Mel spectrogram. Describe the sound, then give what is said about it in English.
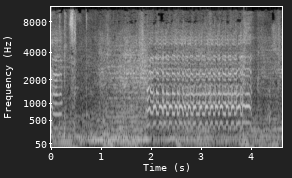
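A hotel room telephone rings with a loud electronic warble, one sustained trilling burst of about two seconds that follows a stretch of low rumbling background noise. “Is that the most annoying sound in the world? That's my hotel phone”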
